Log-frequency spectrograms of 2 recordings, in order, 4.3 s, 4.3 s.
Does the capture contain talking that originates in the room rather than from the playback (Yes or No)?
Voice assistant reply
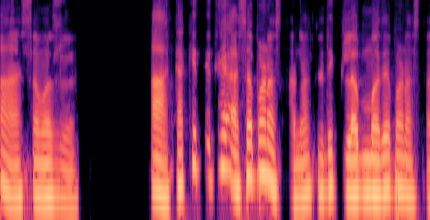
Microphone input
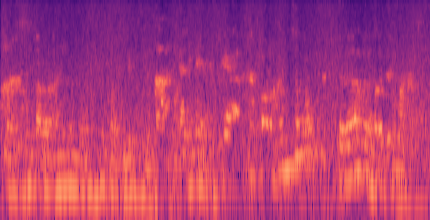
Yes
